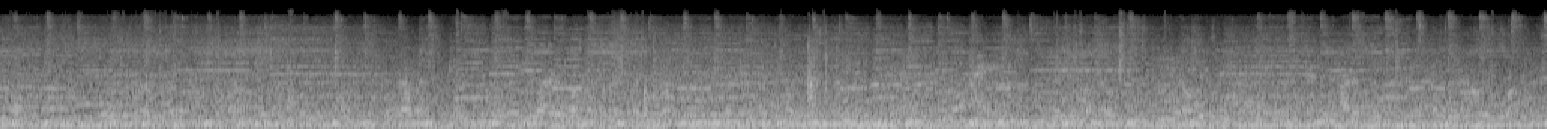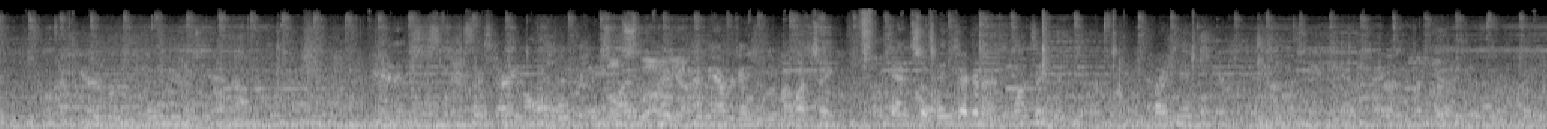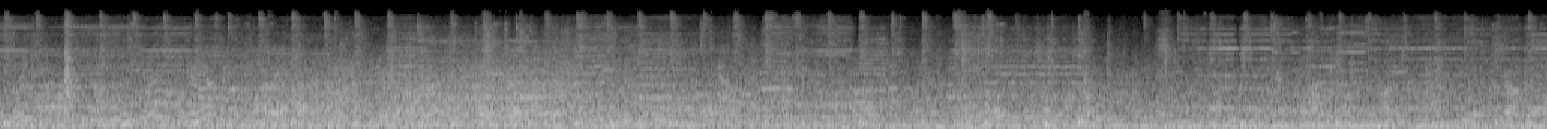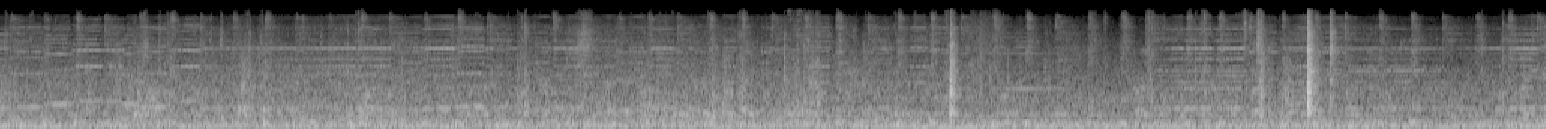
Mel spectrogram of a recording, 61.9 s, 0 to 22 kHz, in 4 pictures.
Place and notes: Genova delicatessen - Italian deli, Oakland Rockridge district
Genova delicatessen - Italian deli, Oakland, Rockridge district
Oakland, CA, USA, 16 November 2010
